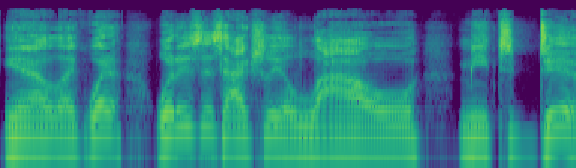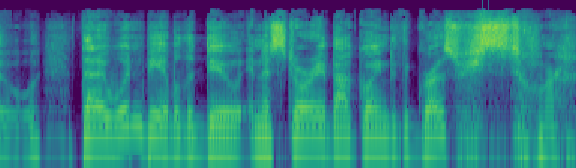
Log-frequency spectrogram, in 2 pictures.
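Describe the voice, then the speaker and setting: A man co-hosting a podcast in casual intellectual discussion, wordy and halting, often rephrasing what he has just said. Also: fairly high pitch, expressive, fairly bright tone, dry recording, clean studio sound. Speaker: podcast co-host.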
